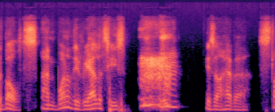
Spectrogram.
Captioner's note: coughs loudly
